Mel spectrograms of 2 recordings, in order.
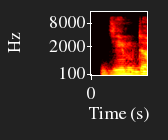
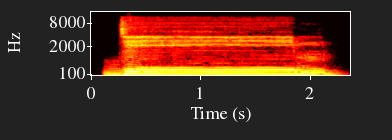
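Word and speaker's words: جيم: জিমটা হলো জিহ্বার মধ্যখান তার বরাবর উপরের তালুর সঙ্গে লাগিয়ে।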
